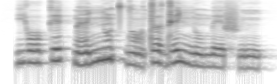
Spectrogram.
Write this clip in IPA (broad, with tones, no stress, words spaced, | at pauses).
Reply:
joː˧ke˦k͡pɛ̃˨˦ ɲũ˦tdɔ̃˨tə˦˨de˦ ɲũ˨me˨ fĩ˨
